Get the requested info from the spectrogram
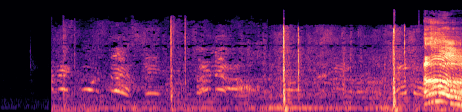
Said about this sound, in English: So pop a champagne and get ready for this pimp smack.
